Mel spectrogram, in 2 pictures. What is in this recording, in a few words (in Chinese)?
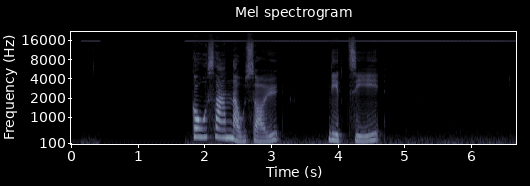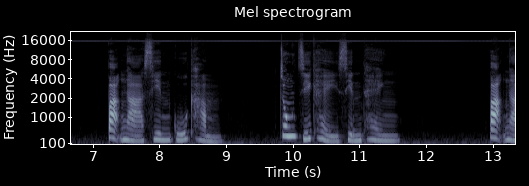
cantonese; 高山流水; 粵語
